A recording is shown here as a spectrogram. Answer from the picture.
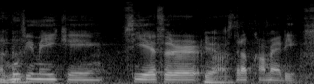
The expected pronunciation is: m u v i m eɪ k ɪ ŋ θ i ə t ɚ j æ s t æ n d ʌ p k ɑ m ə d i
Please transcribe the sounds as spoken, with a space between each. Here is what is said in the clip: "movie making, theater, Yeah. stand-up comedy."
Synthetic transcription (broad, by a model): m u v i m eɪ k ɪ ŋ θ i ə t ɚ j s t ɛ d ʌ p k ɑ m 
